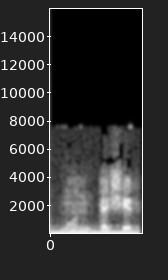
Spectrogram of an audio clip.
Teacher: والراء هنا حنرقق عند الوقف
